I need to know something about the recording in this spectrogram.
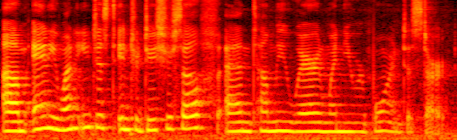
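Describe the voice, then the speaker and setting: Woman interviewer, calm plain questions, oral history recording. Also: mid-range voice, a little fast.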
